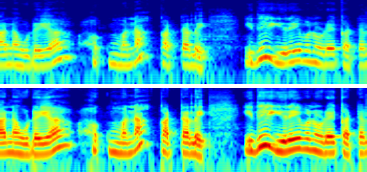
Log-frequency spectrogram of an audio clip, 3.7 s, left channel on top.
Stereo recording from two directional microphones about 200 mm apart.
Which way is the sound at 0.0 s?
45° right (ahead or behind).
